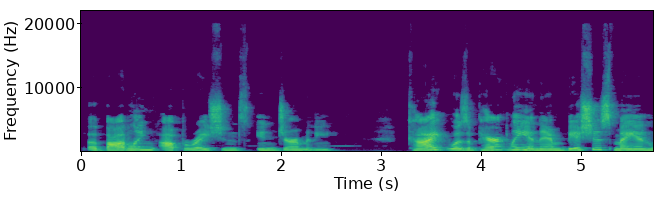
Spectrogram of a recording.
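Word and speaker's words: Keith: power a German named Max kite is Kei t h but it says it's pronounced kite went to work for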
